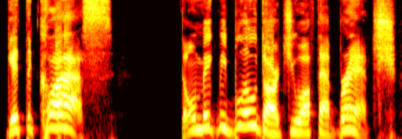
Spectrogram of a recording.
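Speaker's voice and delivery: high, loud shouted order; calling up. A narrator's reading. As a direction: holler a threat up into a tree. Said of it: "Kirby called up to a kid".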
